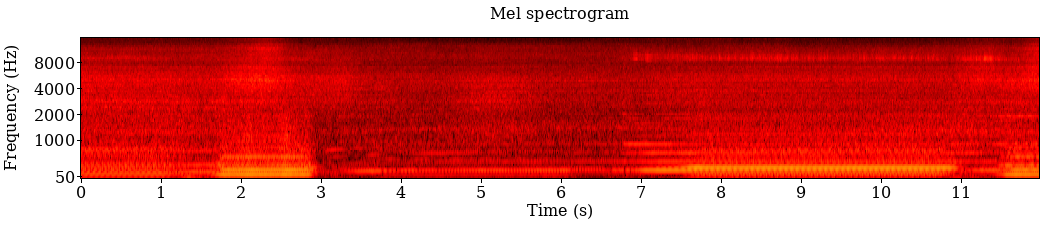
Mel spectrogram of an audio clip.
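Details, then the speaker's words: Avid CNC Benchtop Pro router, 2.2kW spindle, A36 mild steel while raising spindle RPM and feed rate: whine shifting pitch with ringing tones during cuts; chatter eases slightly at higher speed but remains. "This testing went on for a little while and it started to sound passable towards the end, but not great by any means."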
